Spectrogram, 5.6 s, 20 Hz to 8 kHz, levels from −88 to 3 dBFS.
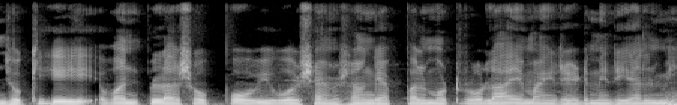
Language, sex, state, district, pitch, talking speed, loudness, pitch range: Chhattisgarhi, male, Chhattisgarh, Rajnandgaon, 100 Hz, 160 wpm, -14 LUFS, 100-105 Hz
